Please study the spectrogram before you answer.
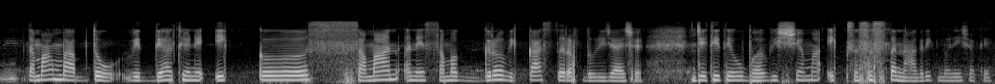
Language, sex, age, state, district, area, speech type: Gujarati, female, 30-45, Gujarat, Valsad, rural, spontaneous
